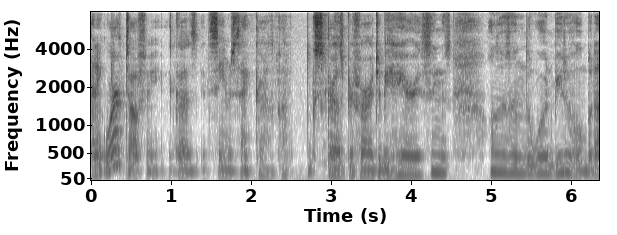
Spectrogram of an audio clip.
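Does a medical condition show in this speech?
No.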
